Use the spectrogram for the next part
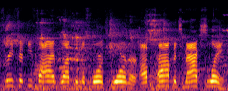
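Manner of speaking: normal talking voice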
